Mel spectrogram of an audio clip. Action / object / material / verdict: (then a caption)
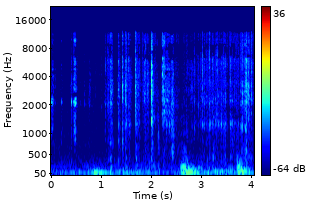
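scrape / bar soap scraped with a knife blade / soap / none. A solid light blue oval bar of soap with ridged edges is held in both hands and scraped and cut with a utility knife blade, knocking off crumbly flakes. Quiet, dry, bright scratching and crisp crackles come in quick bursts, with soft low thumps underneath, especially in the second half.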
